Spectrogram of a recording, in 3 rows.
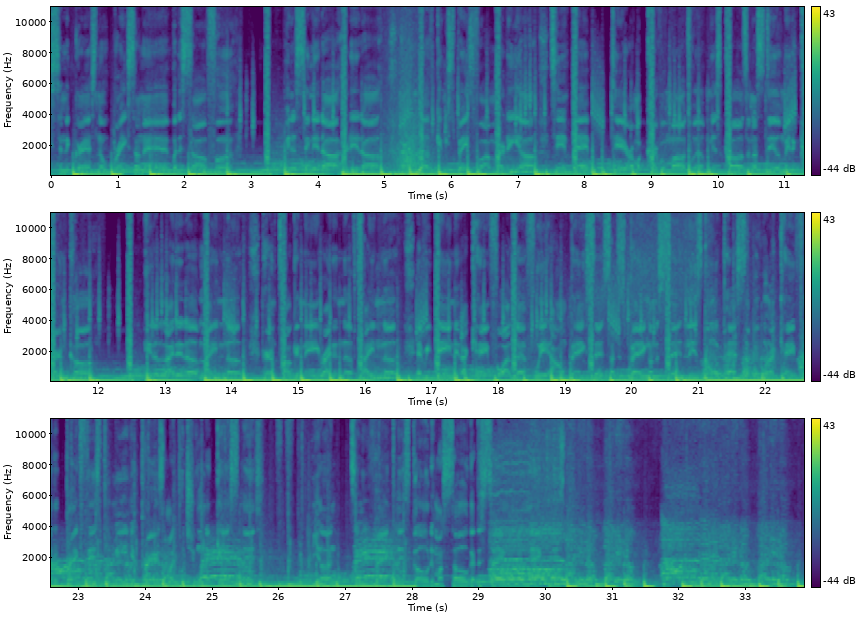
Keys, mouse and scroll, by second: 13.1 space, 15.6 space, 16.8 click, 19.6 space, 22.6-26.4 drag, 26.7 right click, 27.4 click, 28.9-29.8 typing, 30.1 click.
